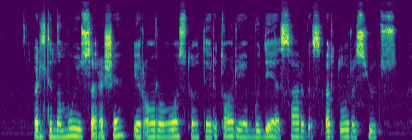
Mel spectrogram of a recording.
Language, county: Lithuanian, Vilnius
